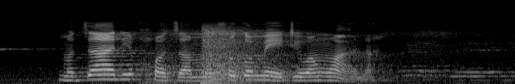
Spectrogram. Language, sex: Tswana, female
